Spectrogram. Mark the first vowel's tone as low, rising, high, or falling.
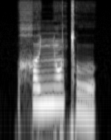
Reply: high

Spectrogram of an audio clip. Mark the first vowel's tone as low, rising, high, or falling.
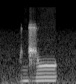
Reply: high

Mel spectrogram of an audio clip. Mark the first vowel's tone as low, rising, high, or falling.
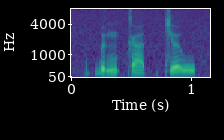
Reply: rising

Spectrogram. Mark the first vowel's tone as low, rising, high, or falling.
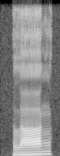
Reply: rising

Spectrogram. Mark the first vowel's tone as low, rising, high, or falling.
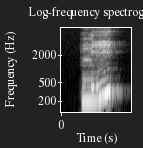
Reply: rising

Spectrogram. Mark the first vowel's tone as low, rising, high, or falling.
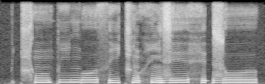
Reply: high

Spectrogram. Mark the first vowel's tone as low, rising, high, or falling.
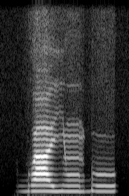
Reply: high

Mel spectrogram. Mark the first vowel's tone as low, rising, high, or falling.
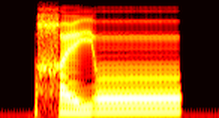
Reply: low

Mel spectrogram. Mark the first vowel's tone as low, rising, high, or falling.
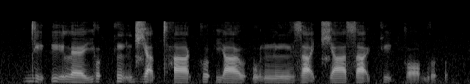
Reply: falling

